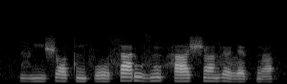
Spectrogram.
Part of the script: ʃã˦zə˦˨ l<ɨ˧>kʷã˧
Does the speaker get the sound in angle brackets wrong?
yes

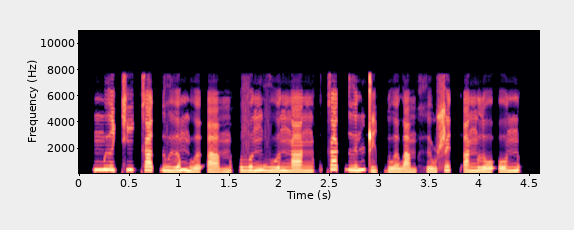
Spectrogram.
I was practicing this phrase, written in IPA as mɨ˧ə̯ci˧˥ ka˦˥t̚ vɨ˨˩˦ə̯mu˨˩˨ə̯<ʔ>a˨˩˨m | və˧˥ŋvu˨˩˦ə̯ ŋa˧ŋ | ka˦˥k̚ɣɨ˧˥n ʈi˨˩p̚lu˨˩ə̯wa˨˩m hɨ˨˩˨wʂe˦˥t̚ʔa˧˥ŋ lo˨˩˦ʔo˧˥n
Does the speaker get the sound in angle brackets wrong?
no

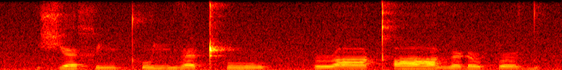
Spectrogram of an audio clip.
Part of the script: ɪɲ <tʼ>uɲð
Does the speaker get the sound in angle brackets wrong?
no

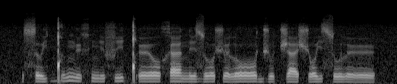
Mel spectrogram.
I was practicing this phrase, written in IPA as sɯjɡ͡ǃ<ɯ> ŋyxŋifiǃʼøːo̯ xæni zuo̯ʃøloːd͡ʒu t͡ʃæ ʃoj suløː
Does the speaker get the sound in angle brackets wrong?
no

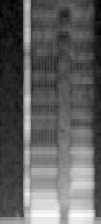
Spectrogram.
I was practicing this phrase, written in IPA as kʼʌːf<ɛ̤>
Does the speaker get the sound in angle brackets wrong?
yes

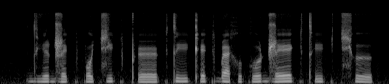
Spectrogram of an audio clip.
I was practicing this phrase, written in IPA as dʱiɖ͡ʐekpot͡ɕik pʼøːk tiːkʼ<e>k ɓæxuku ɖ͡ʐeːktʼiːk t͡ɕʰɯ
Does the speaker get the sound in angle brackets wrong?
no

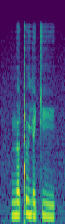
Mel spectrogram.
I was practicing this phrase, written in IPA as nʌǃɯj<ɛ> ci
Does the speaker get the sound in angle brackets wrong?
no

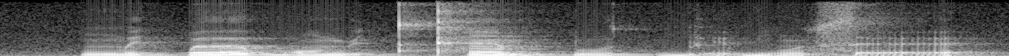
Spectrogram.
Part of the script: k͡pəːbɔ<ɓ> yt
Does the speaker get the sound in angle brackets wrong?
yes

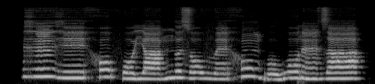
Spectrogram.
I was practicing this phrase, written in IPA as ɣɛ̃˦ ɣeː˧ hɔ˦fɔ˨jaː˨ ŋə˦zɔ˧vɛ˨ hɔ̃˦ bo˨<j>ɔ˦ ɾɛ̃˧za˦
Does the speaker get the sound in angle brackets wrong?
yes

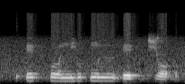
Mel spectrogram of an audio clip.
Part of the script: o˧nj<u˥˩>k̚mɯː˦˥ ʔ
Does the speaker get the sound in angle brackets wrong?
yes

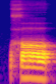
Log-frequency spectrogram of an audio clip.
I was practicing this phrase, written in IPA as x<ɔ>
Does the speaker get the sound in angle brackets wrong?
no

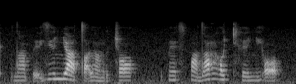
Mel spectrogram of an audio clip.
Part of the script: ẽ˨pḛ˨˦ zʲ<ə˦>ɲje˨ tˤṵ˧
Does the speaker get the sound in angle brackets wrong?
yes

